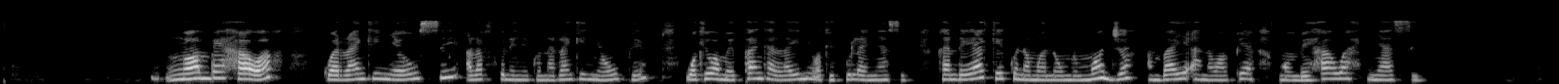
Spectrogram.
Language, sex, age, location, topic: Swahili, female, 18-24, Nakuru, agriculture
